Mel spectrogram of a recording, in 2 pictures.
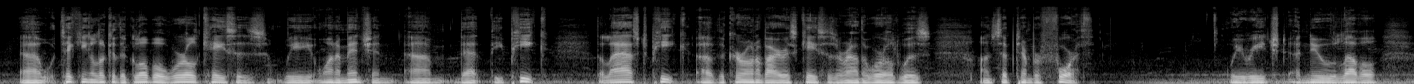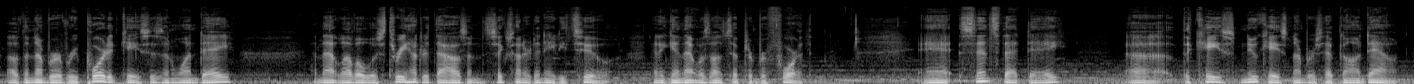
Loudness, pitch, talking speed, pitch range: -19 LUFS, 95 Hz, 165 wpm, 90-105 Hz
